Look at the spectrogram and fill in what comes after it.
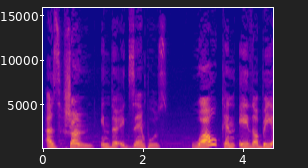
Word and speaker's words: Waw: This letter is called Waw.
